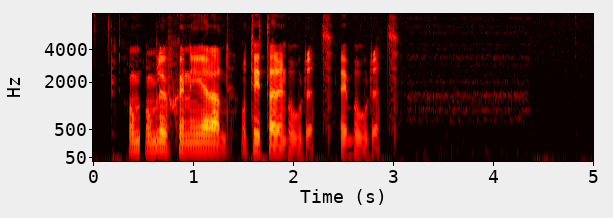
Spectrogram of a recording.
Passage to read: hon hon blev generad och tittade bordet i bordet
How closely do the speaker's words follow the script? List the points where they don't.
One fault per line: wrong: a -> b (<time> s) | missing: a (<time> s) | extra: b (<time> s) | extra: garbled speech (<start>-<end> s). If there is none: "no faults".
no faults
